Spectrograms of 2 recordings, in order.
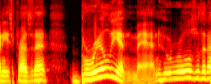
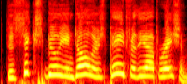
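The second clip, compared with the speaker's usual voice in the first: sarcastic quote pitched much higher; mocking imitation; 10 semitones higher than usual. Mocking the Trumpanzees' first talking point in a high sneer. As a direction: hold the claim up to ridicule. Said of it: "First it was".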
